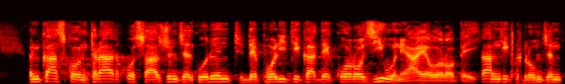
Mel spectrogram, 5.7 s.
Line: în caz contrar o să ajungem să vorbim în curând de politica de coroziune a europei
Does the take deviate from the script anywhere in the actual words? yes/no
yes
